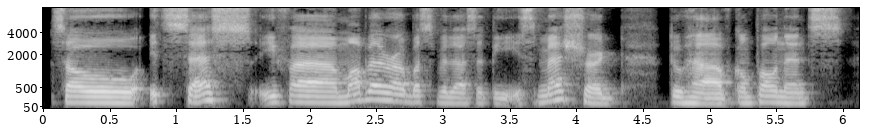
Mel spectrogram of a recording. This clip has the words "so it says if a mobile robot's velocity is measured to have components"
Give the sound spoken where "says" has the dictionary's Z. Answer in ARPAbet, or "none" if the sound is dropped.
S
